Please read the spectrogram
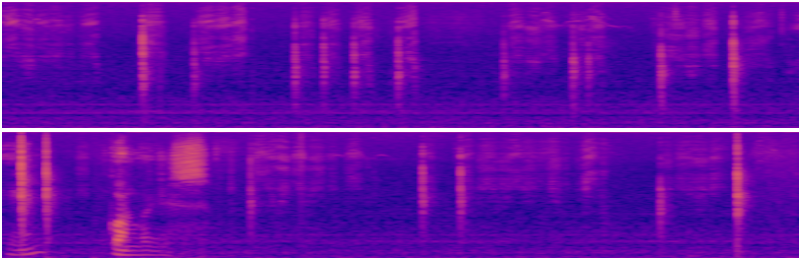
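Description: Chalk writing on a blackboard: a scatter of short taps and scratches as the chalk strikes and drags across the board.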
